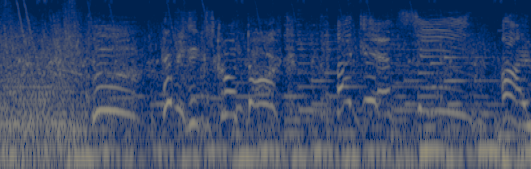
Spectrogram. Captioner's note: gasps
